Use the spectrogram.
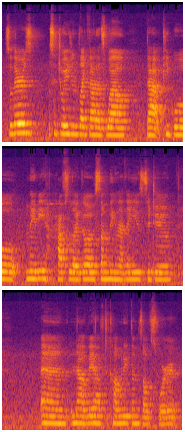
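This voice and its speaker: A woman's voice: mid-range voice, little pitch movement, measured pace. A young woman in her twenties talks alone on her podcast, earnest and loosely rambling, with lines that trail off into filler phrases. Her voice sits in a very echoey room, with a faint hiss underneath. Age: 20s. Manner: earnest, rambling, frequent "things like that". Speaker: podcast host. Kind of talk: casual solo podcast talk.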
